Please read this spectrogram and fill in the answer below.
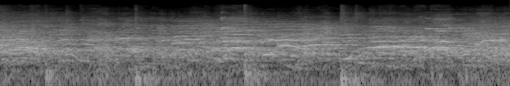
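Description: Chatter of a crowd of students in an echoing gym, with dull thuds of a volleyball about a second apart.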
